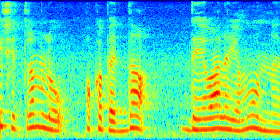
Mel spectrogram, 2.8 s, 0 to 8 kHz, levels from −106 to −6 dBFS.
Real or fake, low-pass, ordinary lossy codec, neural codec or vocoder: real; none; none; none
